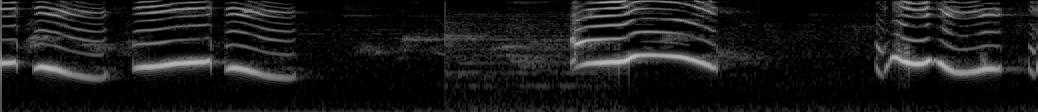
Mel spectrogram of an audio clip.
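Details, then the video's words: Laughingthrush singing in wild voice alongside a female, used to train captive birds: three loud slurred whistles falling then rising, separated by quiet gaps, with a final wavering whistled phrase. "Khướu Hót giọng rừng NHIỀU GIỌNG + MÁI RÒ khướu bổi"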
